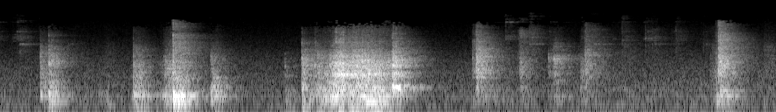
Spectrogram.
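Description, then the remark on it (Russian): Clattering handling sounds of a woman unlocking and opening a door in the evening at a house near Florence: several sharp clicks and knocks of a bolt or latch, a longer scraping rattle in the middle, then a few more thuds. “Вирджиния поднимается и отпирает дверь.”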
